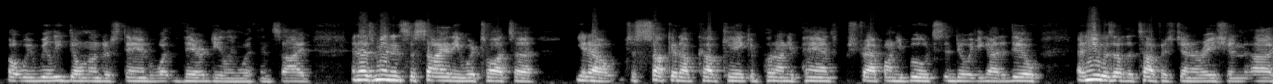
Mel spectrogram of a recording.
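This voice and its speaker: A middle-aged man speaking as a panel guest, plain-spoken, earnest and a little halting as he casually promotes his work. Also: on the high side, darkish tone. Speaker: panel guest, indie comics writer and publisher. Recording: slightly dull, lo-fi call audio.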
